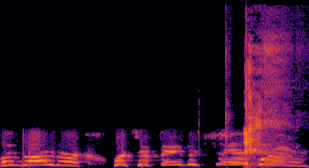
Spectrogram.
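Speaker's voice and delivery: shrill, high-pitched shouted scream. A dad retells screaming a question at a character in a Disney parade, retelling a scream. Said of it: "I'm screaming at like Flynn Rider".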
